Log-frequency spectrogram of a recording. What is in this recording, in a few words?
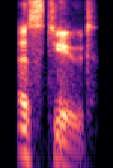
"astute", British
